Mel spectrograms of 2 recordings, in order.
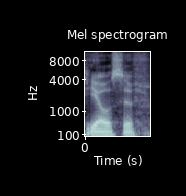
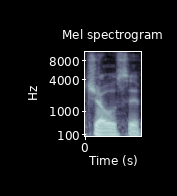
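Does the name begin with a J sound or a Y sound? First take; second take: Y sound; J sound. First: The name begins with a Y sound. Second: The name begins with a J sound. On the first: The speaker calls it right. "it's Yosef" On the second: The speaker calls it wrong. "not Joseph"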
